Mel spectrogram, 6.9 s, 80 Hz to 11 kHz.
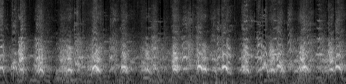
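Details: Many homeless dogs barking together at a large shelter of some 2,000 animals, waiting for homes; dense, overlapping yapping barks with louder bursts rising every second or so throughout.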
